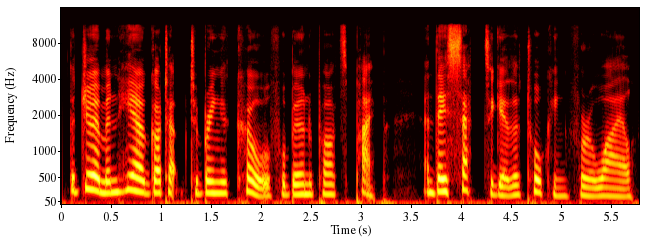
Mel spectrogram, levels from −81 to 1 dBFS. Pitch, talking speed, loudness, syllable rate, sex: 200 Hz, 205 wpm, -19 LUFS, 5.6 syllables/s, female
